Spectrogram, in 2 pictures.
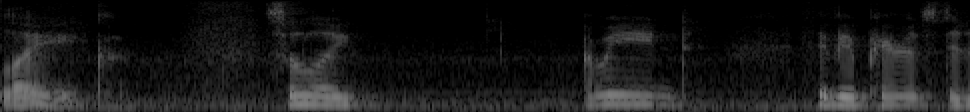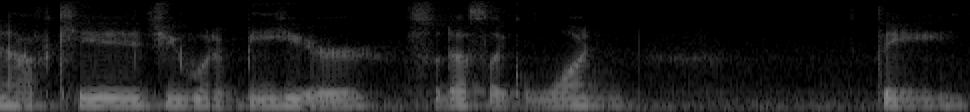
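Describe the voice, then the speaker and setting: A woman's very slow speech, with audible room echo. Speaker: religious vlogger. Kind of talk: casual monologue on scripture. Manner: halting.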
